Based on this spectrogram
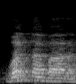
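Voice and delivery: وَتَبَارَ with وا run into a doubled تا, "watta"; fuse the first two syllables of وَتَبَارَ as watta; joined syllables. Shown as a demonstration. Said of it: "وَتَّا نہیں ہے". (وَتَبَارَ، واو کو تا سے ملا کر)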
